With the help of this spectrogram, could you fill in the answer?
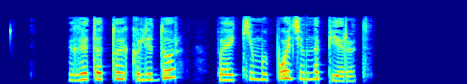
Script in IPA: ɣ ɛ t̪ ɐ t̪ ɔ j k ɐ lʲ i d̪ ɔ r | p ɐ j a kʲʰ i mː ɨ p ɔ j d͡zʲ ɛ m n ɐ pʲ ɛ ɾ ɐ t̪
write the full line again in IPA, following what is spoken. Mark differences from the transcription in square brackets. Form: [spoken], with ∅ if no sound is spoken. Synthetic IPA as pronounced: ɣ ɛ t̪ ɐ t̪ ɔ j k ɐ lʲ i d̪ ɔ r | p ɐ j a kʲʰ i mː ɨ p ɔ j d͡zʲ ɛ m n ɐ pʲ ɛ ɾ ɐ t̪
